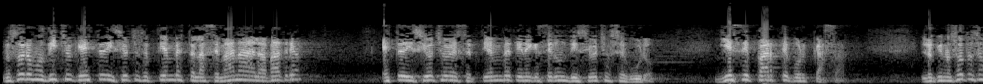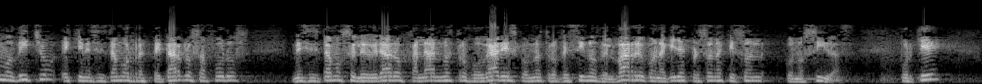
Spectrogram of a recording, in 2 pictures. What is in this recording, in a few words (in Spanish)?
cuña; BELLOLIO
